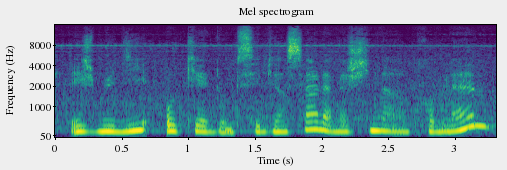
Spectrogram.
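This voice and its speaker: Noticeable noise sits behind this voice, which keeps a moderate tempo and varies its pitch in an ordinary way. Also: woman. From French Pyrenees (Ariège). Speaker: mountain rescue doctor. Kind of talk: testimony. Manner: halting.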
